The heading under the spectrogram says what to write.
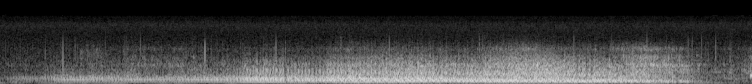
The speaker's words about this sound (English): a smooth, sleek motorboat. Soon, the motors are started.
